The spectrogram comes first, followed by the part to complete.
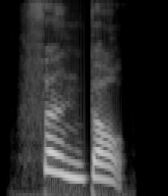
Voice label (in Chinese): "奋斗", Chinese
